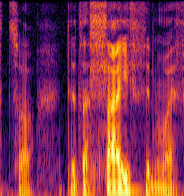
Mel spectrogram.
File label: "llaith", Welsh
